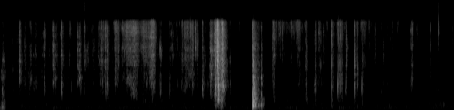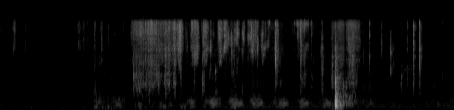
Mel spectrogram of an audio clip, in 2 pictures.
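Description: Paper tabs being run through a small sticker maker and the sticker paper handled and torn: scattered clicks and paper rustling with a couple of sharp knocks, then, after a quiet spell, several seconds of crinkling and tearing and one more sharp knock near the end.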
